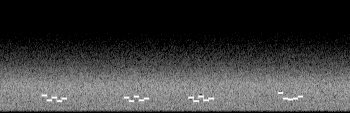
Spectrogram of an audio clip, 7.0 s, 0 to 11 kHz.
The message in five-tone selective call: 83625 62735 62735 05457

